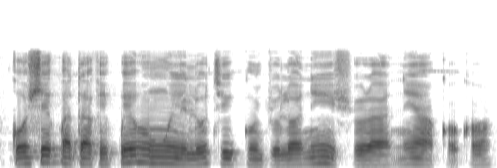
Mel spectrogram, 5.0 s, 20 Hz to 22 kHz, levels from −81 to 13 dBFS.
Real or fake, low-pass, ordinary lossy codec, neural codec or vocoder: real; 7.2 kHz; none; none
